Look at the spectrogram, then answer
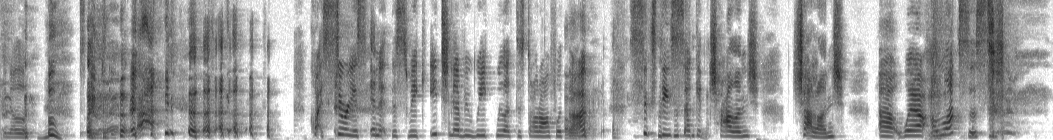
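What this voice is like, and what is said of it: Awful put-on accent, all over the place. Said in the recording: “this accent's awful ... It's all over the place, girl.”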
